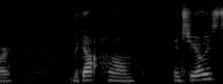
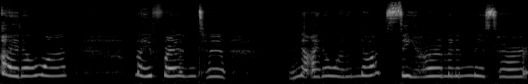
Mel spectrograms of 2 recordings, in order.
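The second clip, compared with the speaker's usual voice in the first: put-on very high, tearful crying child voice; 13 semitones higher, 4 dB louder than usual. Retelling a daughter crying in the car: imitating a crying child. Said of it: "she's just crying and crying".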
